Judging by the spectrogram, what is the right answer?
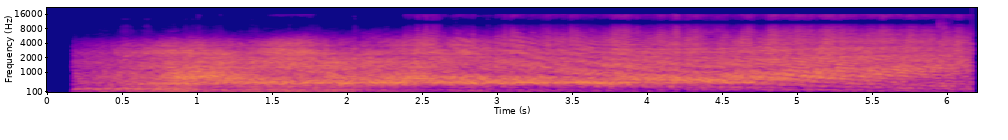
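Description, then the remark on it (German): A loud, sustained roar from the engine of one of the three fighter jet models proposed for the Swiss Air Force builds up within the first second and holds steady, a broad rushing noise with a faintly shifting tone and no voices. “3 Modelle stehen zur Auswahl, doch für Normalbürger sind sie so, wie sie tönen. Alle gleich.”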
